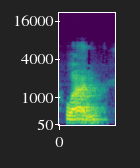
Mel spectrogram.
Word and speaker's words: Juan: Por ejemplo, mi nombre, Juan, Juan. Mis amigos me dicen Juan, no es Juan, es Juan. Ni siquiera pronuncian Ju, porque no saben. Para ellos, Ju no se escribe así. La J en inglés todos sabemos que tiene un sonido de Y.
